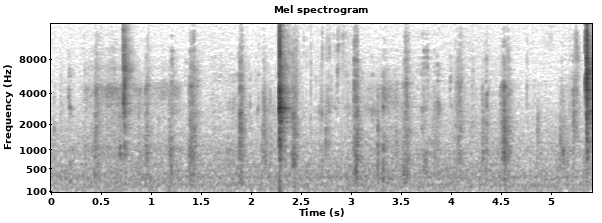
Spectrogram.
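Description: Close-miked chewing: irregular wet mouth clicks and smacks, with a sharper click about two seconds in and another near the end.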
